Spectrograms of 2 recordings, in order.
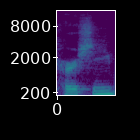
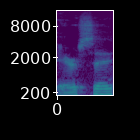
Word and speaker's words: Hershey: My last name before that was Hershey, but it's actually pronounced Erce because it has a Hispanic or Latin background or Hmm. meaning, and that means goat herder in Spanish. So that's weird.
